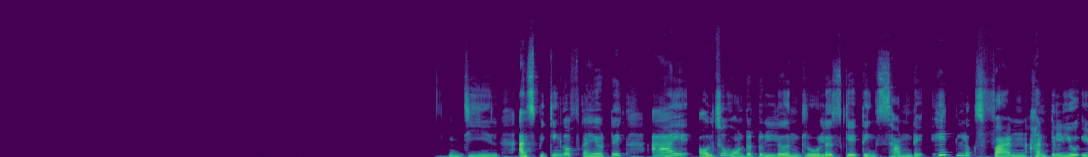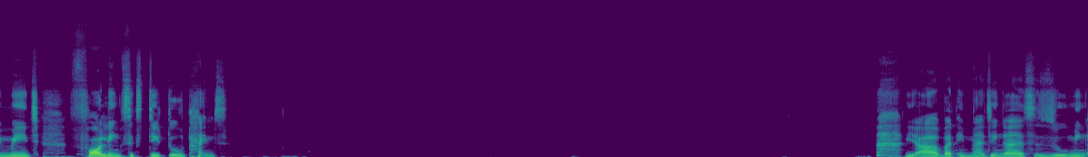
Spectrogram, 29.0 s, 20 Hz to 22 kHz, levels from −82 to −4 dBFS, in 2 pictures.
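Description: Speech, with a sudden gain jump from 6.83 to 7.17 s. The level rises by about 4 dB in one step. The background noise rises with it. The likely cause is a digital gain change applied without a ramp, later reversed just as abruptly.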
